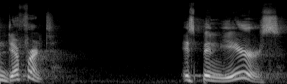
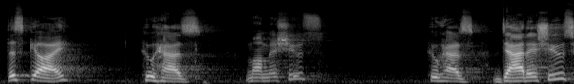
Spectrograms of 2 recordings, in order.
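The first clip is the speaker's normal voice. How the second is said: normal talking voice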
